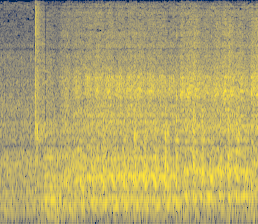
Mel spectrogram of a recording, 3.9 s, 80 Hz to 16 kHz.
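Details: David Brown 1490 tractor, first start after an engine rebuild: the diesel fires, then settles into a rough, clattery beat about four per second; owner suspects a fuel injection knock and has sent the injectors for reconditioning.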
